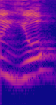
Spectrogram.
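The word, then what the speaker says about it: yolk: कहते हैं ठीक है तो योग पढ़ेंगे ओल्क नहीं पढ़ेंगे राइट अगला है एस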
